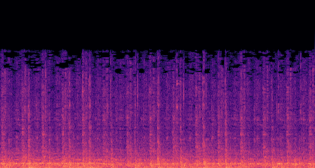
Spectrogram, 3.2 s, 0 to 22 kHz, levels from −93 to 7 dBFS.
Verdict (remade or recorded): recorded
